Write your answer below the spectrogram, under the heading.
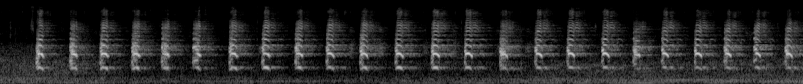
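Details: African geese, two pairs, meeting Muscovy ducks: a steady run of loud, nasal honks, about three per second, each a short harsh blare repeated evenly for the whole stretch.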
